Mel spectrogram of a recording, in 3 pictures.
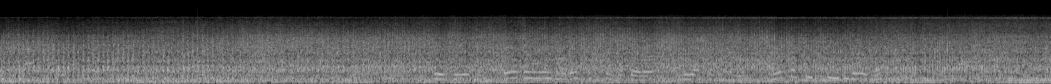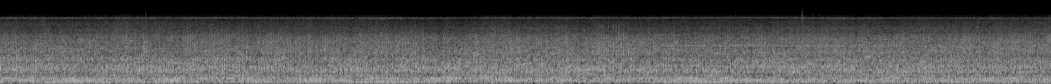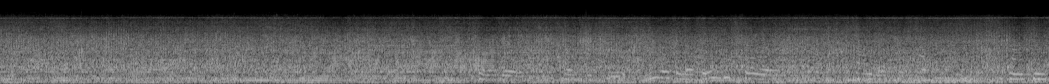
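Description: A formation of several military helicopters hovering together, attack and light observation types among them. Their rotors and turbines make a continuous, steady drone with a low throb.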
